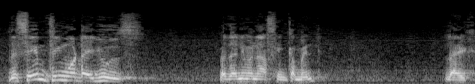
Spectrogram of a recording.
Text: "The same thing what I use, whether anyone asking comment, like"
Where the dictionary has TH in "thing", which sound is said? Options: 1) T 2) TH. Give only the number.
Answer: 1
